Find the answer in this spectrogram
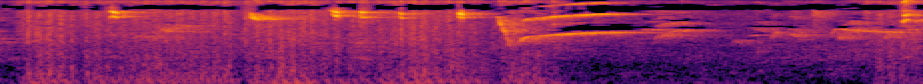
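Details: A European goldfinch (Carduelis carduelis), a mutation colour form, gives bright, tinkling twitters and a few clear rising-then-falling whistled notes over a low rumbling background.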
